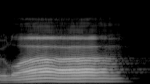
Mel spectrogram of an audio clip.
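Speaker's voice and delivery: long, loud "Eloá" hail; sing-out call with a stretched last vowel on "Eloá"; familiar calling-out. Shown as a demonstration. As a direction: call "Eloá" up the stairs, holding the final á. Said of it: "quando eu subo a escada".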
